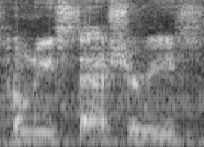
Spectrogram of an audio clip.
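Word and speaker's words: Tony Chachere's: mixed together I season it with this stuff Tony saseries yes that's how it's pronounced not how it's spelled the original Creole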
